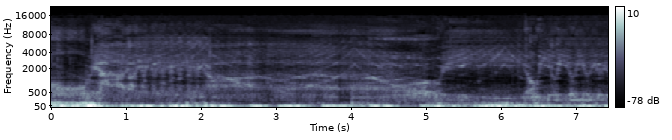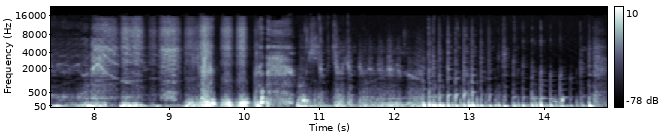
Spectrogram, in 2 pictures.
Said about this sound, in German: zeige ich euch mal, wie man den Flanger, Phaser, genau, das kann man hier nämlich mit dem Hui, Hui, so, machen wir ein bisschen so.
